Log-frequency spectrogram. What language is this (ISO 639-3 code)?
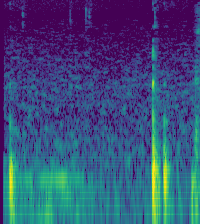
jpn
